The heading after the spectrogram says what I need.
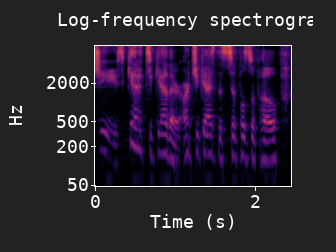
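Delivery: irritated, exasperated tone with open annoyance. Quoting a game character from chapter four: Nagito impression. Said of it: "chapter four when he's like".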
